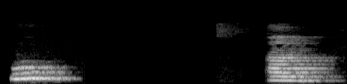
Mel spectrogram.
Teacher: cardinal vowel number 8, closed back rounded, also used for RP, U.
